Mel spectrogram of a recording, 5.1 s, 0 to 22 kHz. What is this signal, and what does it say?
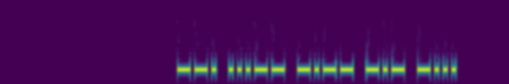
Morse code, heard as a keyed tone, about 28 wpm, 700 Hz. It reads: G3YKB
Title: DXCC-100 Call Signs - 5 Characters - 28wpm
